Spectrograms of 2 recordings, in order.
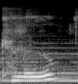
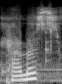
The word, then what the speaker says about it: Camus: Um, check out Albert Kimu. It's spelled C A M U S. I was saying Albert Chemist for years until recently.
